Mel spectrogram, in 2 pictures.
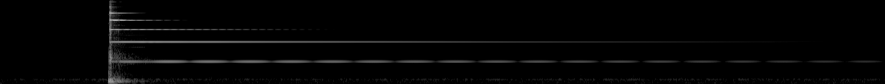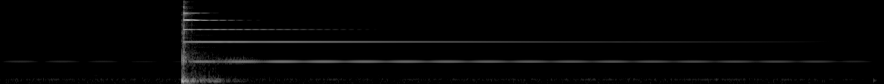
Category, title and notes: Sound effects > Objects / House appliances
Ring tone Recorded that sound by myself with Recorder H1 Essential / in office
